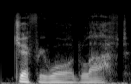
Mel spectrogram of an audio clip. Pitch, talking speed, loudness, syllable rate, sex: 95 Hz, 135 wpm, -21 LUFS, 4.8 syllables/s, male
